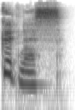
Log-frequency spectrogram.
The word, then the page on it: goodness: British English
